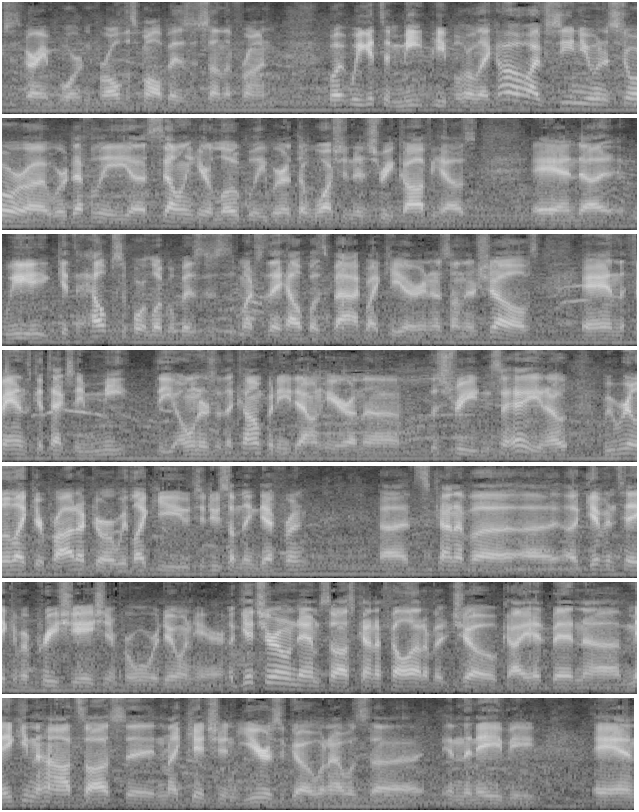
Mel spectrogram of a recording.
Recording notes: Sailfest took over the streets of downtown New London. She brought back her impressions and sounds from the event.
